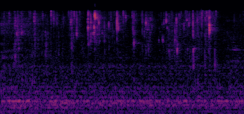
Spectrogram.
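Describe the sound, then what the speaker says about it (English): Steady trickle of water pouring close by into lemon orange bundt cake batter, quiet and continuous with a few small splashes. "Okay, I'm getting ready to add the water."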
